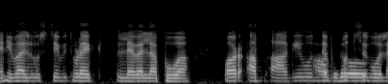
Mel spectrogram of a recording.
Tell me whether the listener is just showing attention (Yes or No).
Yes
